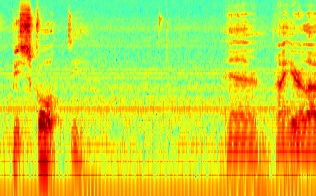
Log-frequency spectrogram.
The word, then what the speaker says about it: biscotti: Americans pronounce incorrectly when their order cookies it's be sculpted yeah I hear a lot of Americans say can I have a biscotti incorrect be sculpted and that means cookies plural be sculpted not biscotti okay b-school the next word honey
